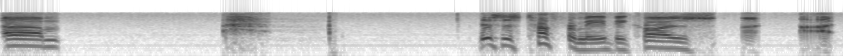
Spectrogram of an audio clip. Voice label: tough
